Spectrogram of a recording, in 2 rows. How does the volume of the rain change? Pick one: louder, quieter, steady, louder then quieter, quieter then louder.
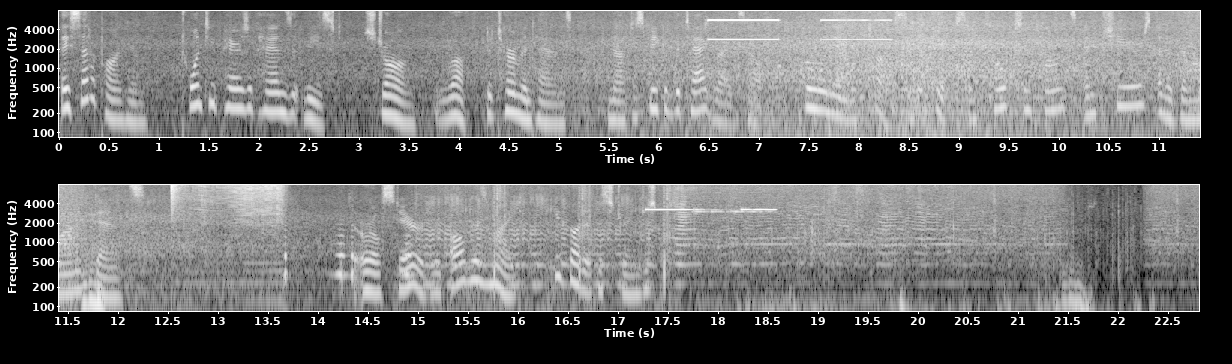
louder then quieter.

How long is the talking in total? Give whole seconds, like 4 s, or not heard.
15 s.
